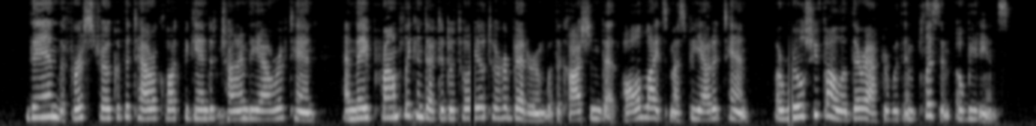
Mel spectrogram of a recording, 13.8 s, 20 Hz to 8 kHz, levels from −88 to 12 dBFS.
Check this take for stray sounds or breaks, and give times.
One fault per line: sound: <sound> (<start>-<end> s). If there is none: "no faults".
sound: dropout (6.3-6.3 s)
sound: dropout (10.5-10.5 s)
